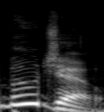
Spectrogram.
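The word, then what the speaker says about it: BuJo: the bullet journal but it does rhyme with Cujo boo Joe well so that's all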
